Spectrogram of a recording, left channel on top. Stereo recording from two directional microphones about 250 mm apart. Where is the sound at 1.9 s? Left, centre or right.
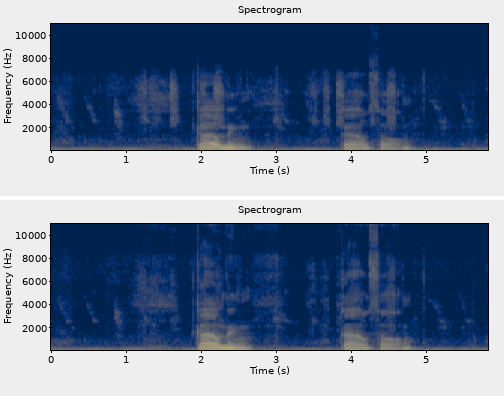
Right.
